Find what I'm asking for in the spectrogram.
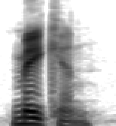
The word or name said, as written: Macon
